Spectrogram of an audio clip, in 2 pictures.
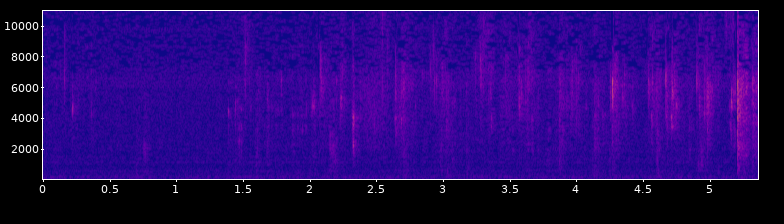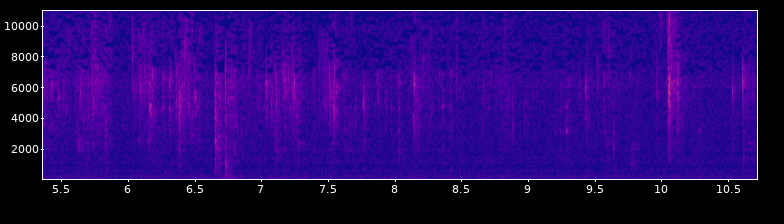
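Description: Near silence with faint, scattered clicks and soft wet sounds of eating: chewing fettuccine and a metal fork stirring it in a plastic tray.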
